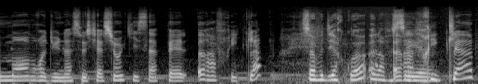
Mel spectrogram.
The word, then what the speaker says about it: Eurafriclap: Eurafriclap, c'est très simple. Ça s'écrit E-U-R-A-F-R-I-C-L-A-P. Eurafriclap, le clap comme le cinéma.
